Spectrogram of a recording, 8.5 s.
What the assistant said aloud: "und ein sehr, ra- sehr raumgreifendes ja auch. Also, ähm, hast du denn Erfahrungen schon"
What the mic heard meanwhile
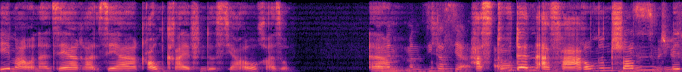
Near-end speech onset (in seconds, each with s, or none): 4.7 s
